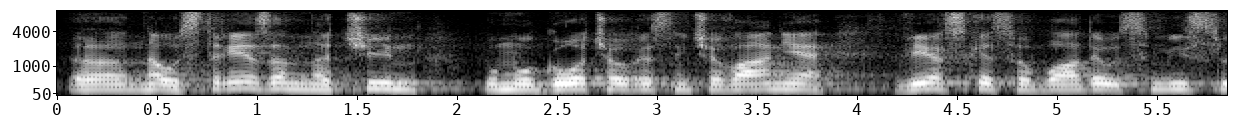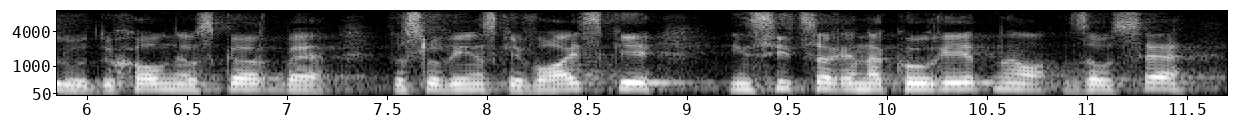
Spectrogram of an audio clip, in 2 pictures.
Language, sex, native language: Slovenian, male, Slovenian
